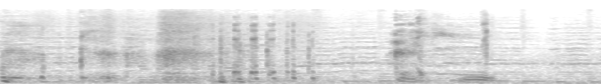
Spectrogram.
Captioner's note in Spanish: Risas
